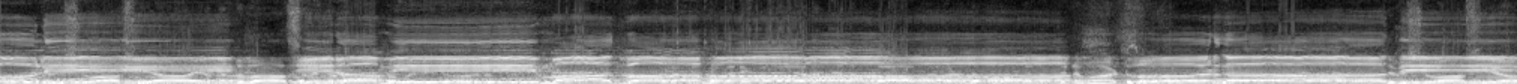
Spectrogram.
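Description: Orthodox liturgical chant: a voice sings a slow, gliding hymn line in long phrases, with short breaks about two seconds in and again past seven seconds, over a steady low drone.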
